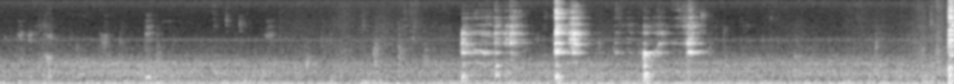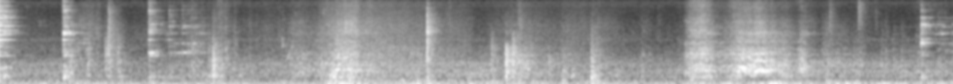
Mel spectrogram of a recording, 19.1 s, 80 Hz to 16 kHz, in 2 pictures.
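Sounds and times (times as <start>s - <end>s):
dishes and cutlery clinking: 4.6s - 7.2s, 9.3s - 12.0s, 18.6s - 19.0s.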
